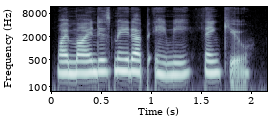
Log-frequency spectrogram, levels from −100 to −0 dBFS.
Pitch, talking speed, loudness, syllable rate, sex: 230 Hz, 220 wpm, -18 LUFS, 4.9 syllables/s, female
